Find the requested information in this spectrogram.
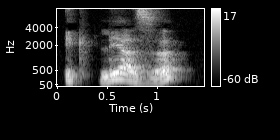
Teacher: Steht das S zwischen zwei Vokalen, wie bei ik leerse, dann wird das S stimmhaft ausgesprochen, wie bei summen.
